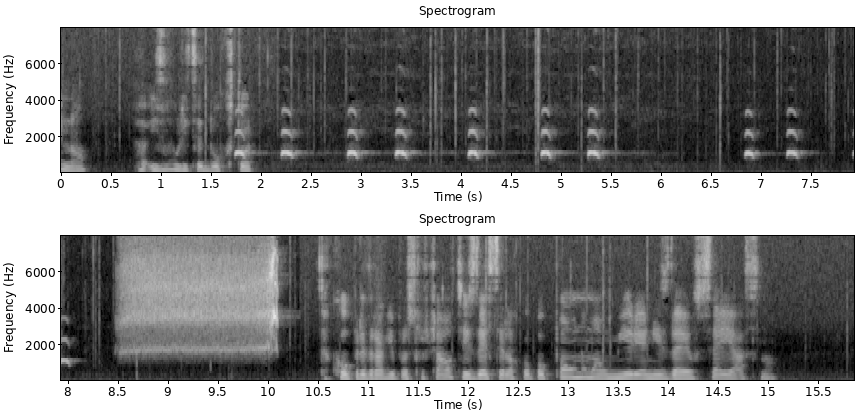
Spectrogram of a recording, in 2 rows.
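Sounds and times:
speech: 0:00.0 - 0:02.1, 0:10.7 - 0:15.2
owl hooting: 0:01.6 - 0:05.9, 0:06.8 - 0:10.2.

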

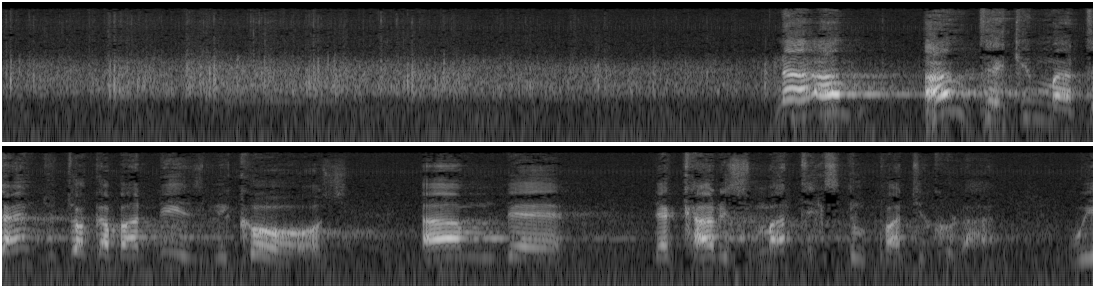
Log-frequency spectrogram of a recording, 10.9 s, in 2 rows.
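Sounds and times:
audience applauding: 0:00.0 - 0:04.6
speech: 0:03.9 - 0:10.9.

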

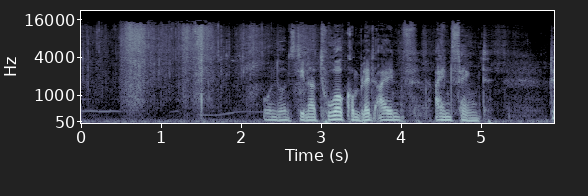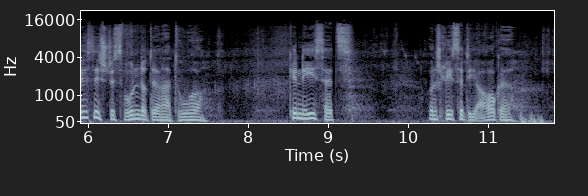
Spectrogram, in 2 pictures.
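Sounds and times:
small twigs snapping: 0:00.0 - 0:02.3
footsteps crunching dry leaves: 0:00.0 - 0:11.8
speech: 0:02.3 - 0:05.2, 0:05.9 - 0:07.6, 0:08.5 - 0:09.4, 0:10.3 - 0:11.6.

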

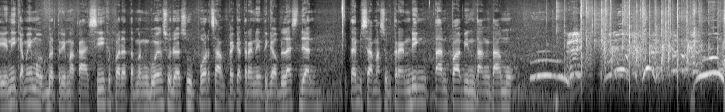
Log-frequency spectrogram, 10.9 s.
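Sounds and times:
speech: 0:00.0 - 0:08.1
hand clapping: 0:08.3 - 0:10.8.

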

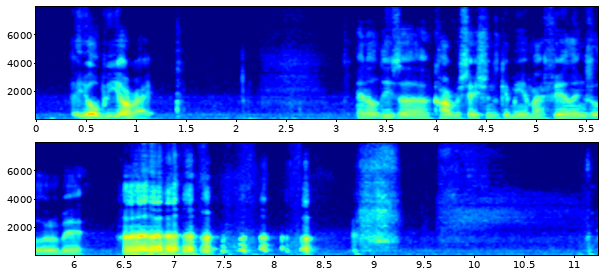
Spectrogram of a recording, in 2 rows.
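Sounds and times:
speech: 0:00.4 - 0:01.2, 0:03.2 - 0:07.9
laughter: 0:06.5 - 0:08.4
person sniffling from allergies: 0:08.8 - 0:11.0.

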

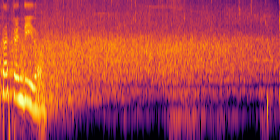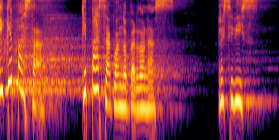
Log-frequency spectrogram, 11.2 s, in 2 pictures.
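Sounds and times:
audience applause: 0:00.0 - 0:05.8
speech: 0:00.1 - 0:01.0, 0:05.6 - 0:08.9, 0:10.0 - 0:10.8.

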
